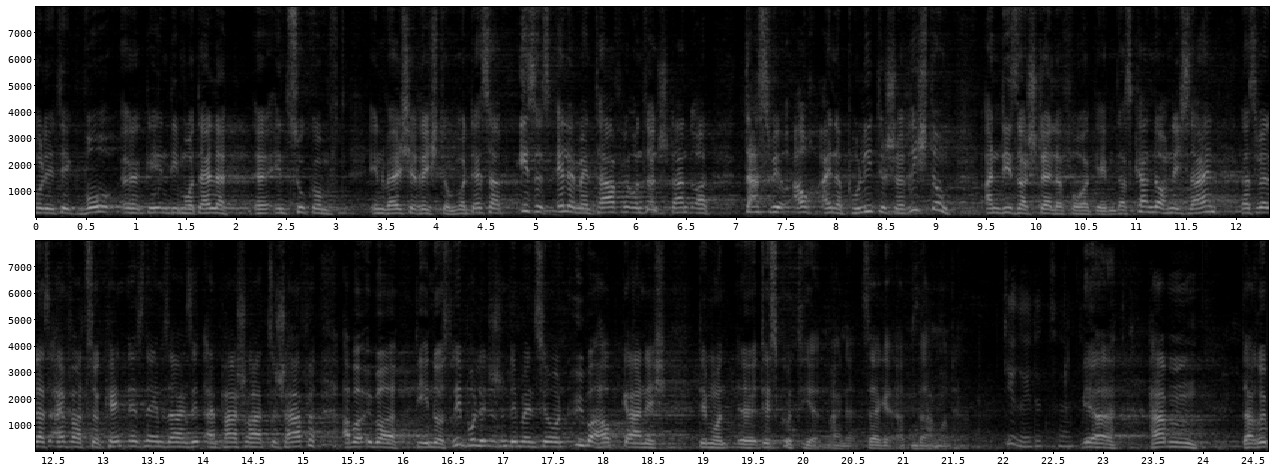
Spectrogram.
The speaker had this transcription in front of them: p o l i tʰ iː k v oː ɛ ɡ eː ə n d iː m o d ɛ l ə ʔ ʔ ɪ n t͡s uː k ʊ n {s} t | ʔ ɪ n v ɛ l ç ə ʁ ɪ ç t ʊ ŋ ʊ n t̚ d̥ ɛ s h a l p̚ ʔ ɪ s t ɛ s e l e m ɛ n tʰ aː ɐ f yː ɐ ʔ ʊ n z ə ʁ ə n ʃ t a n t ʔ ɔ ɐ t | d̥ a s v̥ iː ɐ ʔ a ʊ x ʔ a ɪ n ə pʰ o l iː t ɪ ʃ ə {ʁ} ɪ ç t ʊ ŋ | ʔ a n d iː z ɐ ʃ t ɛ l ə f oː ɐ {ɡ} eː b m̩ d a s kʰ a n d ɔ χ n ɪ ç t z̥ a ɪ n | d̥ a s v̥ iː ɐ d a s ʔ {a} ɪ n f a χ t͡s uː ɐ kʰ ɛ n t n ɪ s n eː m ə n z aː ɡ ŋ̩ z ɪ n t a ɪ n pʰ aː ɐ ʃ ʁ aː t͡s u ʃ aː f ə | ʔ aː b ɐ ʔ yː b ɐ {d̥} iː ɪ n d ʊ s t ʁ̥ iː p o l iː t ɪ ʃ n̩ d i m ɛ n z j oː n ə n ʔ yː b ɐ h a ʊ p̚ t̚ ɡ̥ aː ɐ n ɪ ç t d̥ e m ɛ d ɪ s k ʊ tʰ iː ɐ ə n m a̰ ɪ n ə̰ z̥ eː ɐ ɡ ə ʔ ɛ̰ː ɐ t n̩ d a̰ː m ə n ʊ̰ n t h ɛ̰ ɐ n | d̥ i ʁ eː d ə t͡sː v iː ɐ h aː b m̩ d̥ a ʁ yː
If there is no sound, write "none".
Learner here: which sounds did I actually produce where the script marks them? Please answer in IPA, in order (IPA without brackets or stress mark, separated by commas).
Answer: f, ʁ, ɡ, a, d̥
